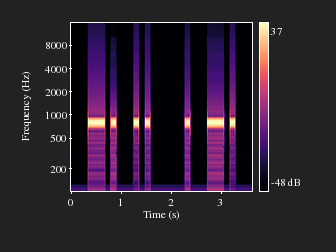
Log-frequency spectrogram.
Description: Morse code, heard as a keyed tone, about 10 wpm, 800 Hz. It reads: NI EN
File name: morse mp3 / FRANCAIS TEXTE CLAIR 2 VITESSE 10 MOTS MINUTES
